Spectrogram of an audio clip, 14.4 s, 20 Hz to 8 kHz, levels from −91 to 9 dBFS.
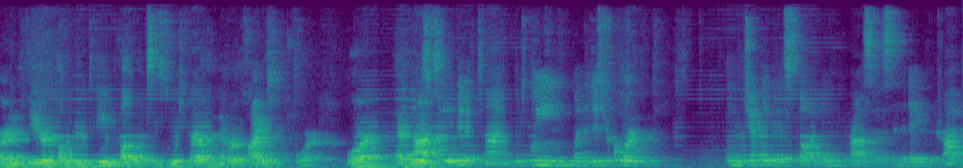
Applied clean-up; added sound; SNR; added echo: neural separator model SepFormer DNS4.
